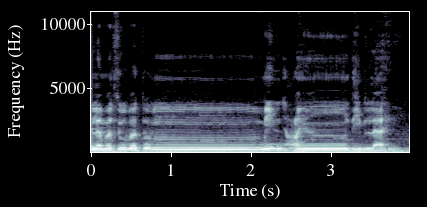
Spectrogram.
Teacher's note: اظہار ہوگا، یعنی غنہ نہیں ہوگا نون ساکن میں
